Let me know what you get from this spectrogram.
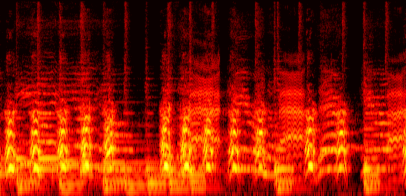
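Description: A dog barks repeatedly, about two short barks a second, over steady children's background music.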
